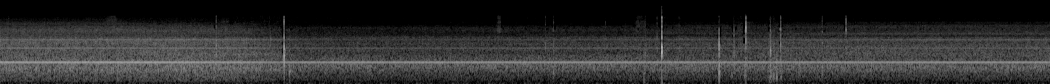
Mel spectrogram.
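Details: Medion MIM2300 laptop fan: a constant airy rush with a steady whistle on top, as loud as a small vacuum cleaner; loud fan noise.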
